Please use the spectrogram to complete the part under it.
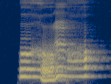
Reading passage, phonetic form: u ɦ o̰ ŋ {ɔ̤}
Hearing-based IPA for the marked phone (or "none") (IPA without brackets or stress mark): ɔ̤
